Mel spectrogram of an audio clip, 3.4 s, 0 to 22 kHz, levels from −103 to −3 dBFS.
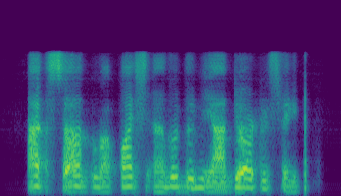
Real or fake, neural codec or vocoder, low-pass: fake; codec, 16 kHz, 0.5 kbps, FreqCodec, smaller model; 7.2 kHz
